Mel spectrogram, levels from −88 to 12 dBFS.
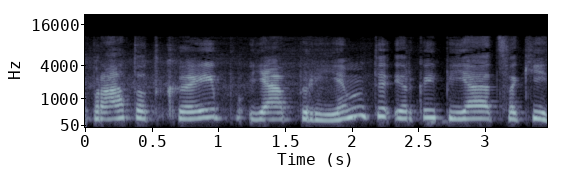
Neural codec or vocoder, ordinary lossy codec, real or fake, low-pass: none; MP3, 64 kbps; real; 10.8 kHz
